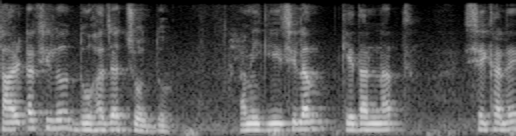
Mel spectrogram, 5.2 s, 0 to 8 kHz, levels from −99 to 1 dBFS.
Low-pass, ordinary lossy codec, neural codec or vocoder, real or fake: 7.2 kHz; none; none; real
